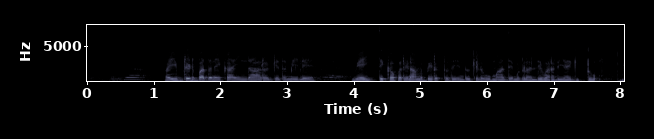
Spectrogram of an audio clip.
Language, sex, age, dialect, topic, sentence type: Kannada, female, 25-30, Mysore Kannada, agriculture, statement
